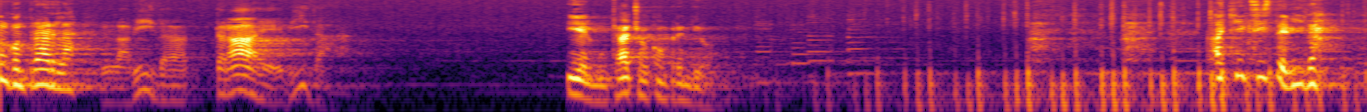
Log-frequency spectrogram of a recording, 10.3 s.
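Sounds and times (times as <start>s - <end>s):
speech: 0.0s - 2.6s, 4.2s - 5.5s, 9.1s - 10.1s
horse hooves clip-clopping: 6.2s - 10.2s.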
